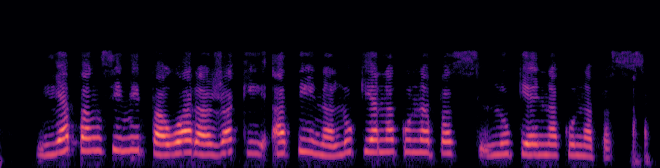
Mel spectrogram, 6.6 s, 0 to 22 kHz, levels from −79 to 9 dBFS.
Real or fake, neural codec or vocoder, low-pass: fake; codec, 16 kHz, 4 kbps, FreqCodec, smaller model; 7.2 kHz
